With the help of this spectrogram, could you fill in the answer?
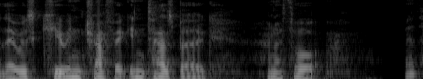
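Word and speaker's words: Tasburgh: the radio that there was queueing traffic in tasburg and i thought where the hell's tatsberg and then it dawned on me that they actually meant tays bro here's another classic norfolk village name again lon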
